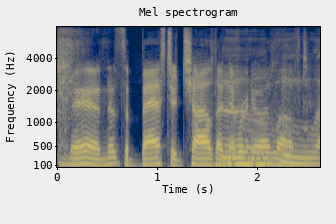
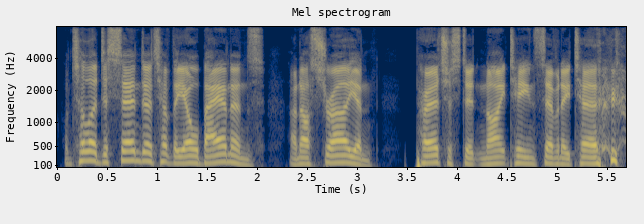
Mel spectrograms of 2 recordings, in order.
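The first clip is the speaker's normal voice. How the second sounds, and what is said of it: Put-on Australian-Irish accent. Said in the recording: “in your best Australian, by the way, of Ireland accent ... Australian Ireland, Australian Irish accent ... Perfection.”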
